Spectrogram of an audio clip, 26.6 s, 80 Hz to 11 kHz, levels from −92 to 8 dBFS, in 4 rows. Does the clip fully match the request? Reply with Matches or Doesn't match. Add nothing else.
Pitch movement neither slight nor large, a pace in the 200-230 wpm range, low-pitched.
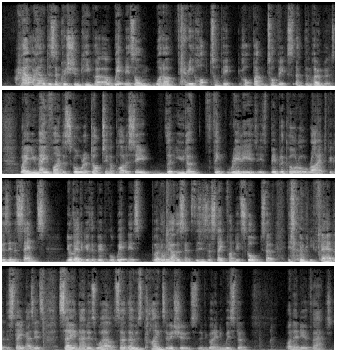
Matches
